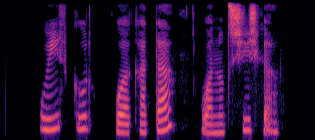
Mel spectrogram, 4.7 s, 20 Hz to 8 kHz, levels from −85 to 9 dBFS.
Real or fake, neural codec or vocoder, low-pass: real; none; 7.2 kHz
